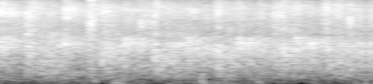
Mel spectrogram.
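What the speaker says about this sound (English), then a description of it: "Let's give them a round of applause again." Church congregation applauding at a Sunday service, steady dense clapping from a crowd filling the room at even loudness throughout.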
